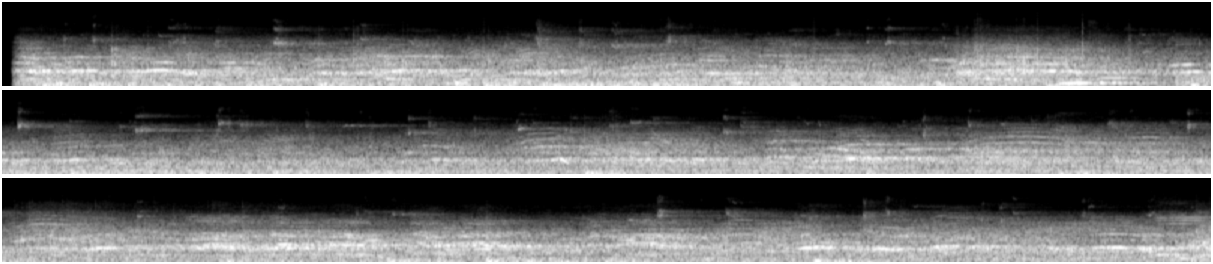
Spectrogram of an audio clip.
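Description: Basketball being dribbled on a hardwood gym floor, with spectators talking throughout in a large, echoing gym.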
